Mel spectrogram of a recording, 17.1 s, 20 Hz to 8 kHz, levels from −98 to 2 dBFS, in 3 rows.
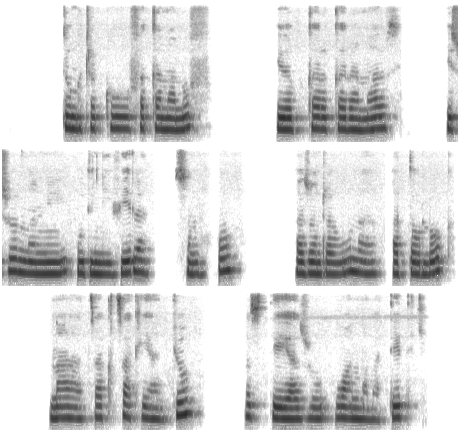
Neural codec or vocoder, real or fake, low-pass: none; real; 7.2 kHz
